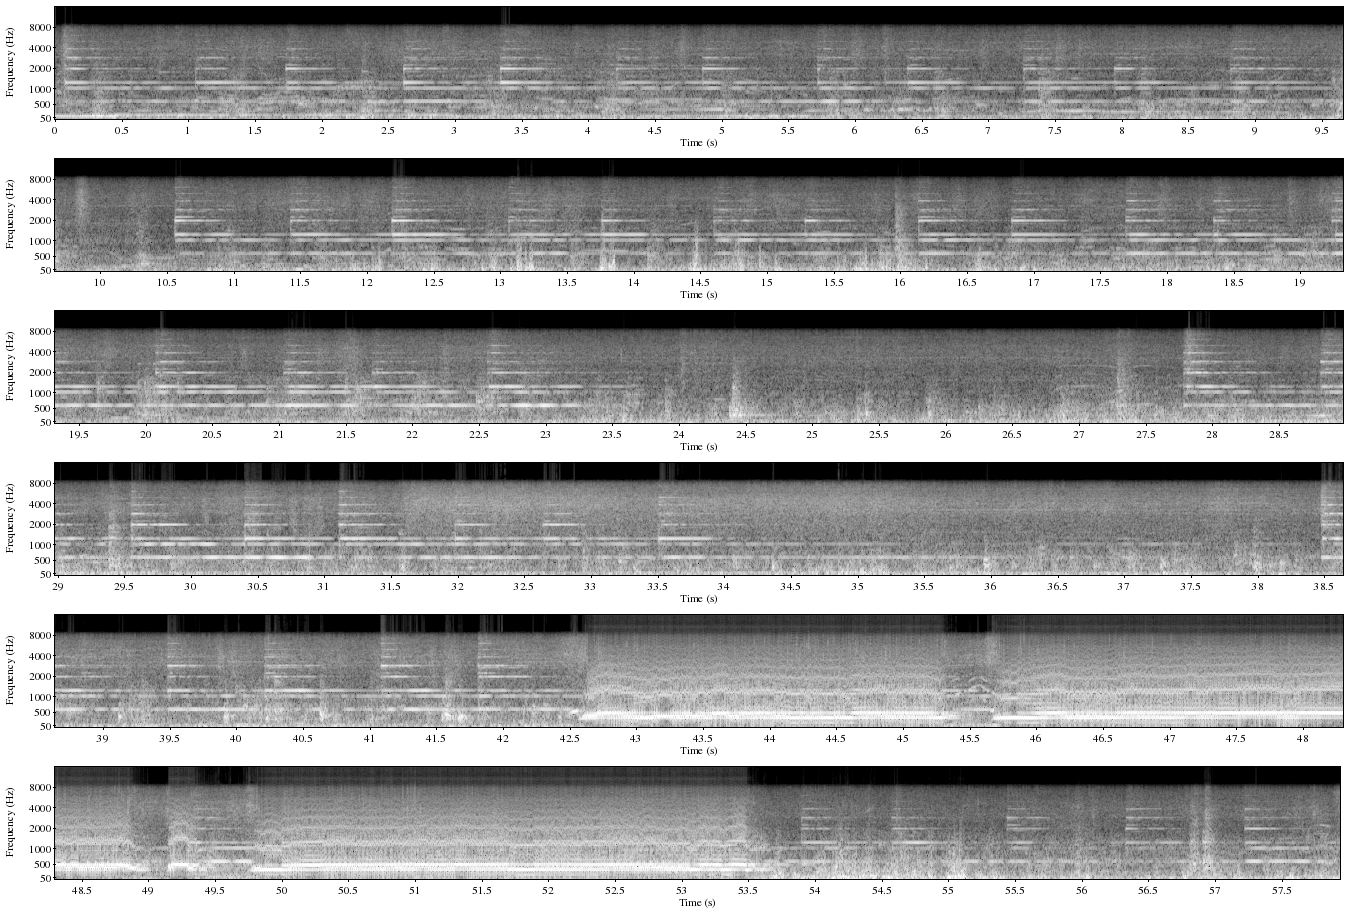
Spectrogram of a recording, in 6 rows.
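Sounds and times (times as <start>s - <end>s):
train wheels rumbling and clanking: 0.0s - 57.9s
bell ringing: 10.6s - 23.6s, 27.8s - 36.0s, 38.5s - 42.7s, 53.9s - 57.9s.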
